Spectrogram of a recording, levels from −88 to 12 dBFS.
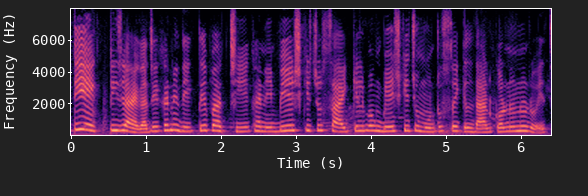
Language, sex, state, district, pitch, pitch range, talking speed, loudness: Bengali, female, West Bengal, Dakshin Dinajpur, 295 Hz, 270-330 Hz, 150 wpm, -17 LUFS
